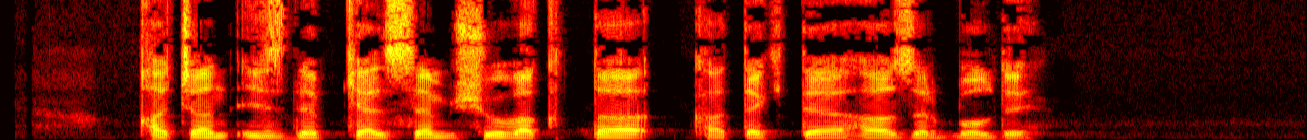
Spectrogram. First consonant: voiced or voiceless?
voiceless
